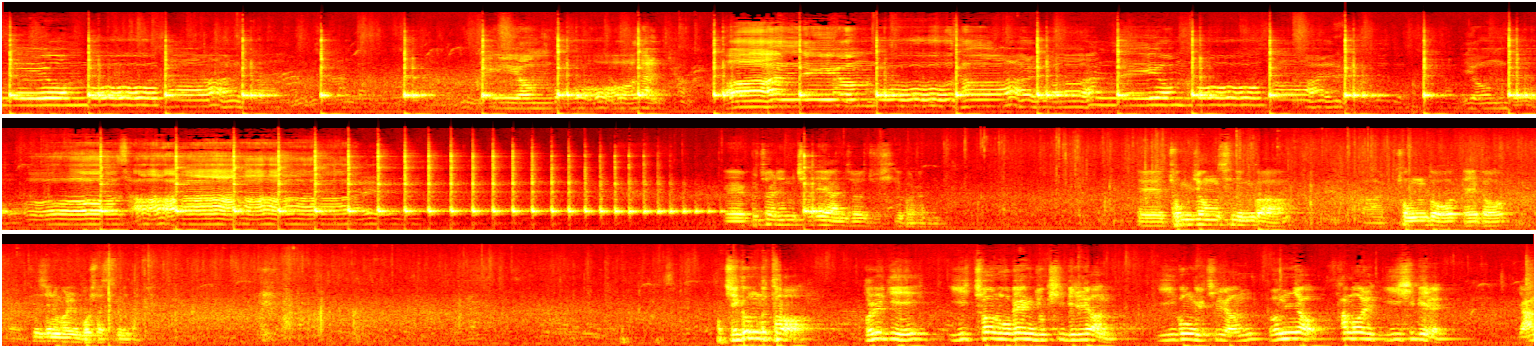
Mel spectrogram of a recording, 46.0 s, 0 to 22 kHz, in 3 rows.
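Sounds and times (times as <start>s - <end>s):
man chanting: 0.0s - 3.6s, 4.7s - 19.5s, 26.7s - 32.1s, 37.9s - 46.0s
person speaking: 0.0s - 9.0s, 22.6s - 24.8s
wooden fish strikes: 0.0s - 15.5s, 16.2s - 22.6s, 23.3s - 23.8s
wooden fish knocks speeding up: 4.0s - 8.2s, 16.2s - 22.6s.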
